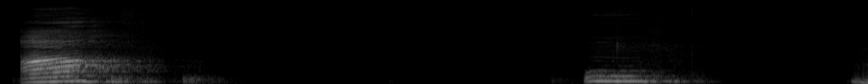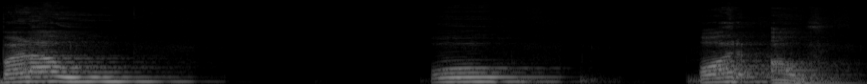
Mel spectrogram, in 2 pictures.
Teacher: ये ऐसे स्वर हैं जिनको बोलने के लिए जीभ के पश्च भाग का उपयोग हो रहा है, इसीलिए इनको बोला जाता है पश्च स्वर।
